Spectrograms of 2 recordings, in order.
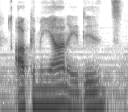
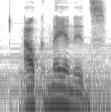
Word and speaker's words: Alids: family known as the alaman oh nope that's not how you say it alids there we go so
